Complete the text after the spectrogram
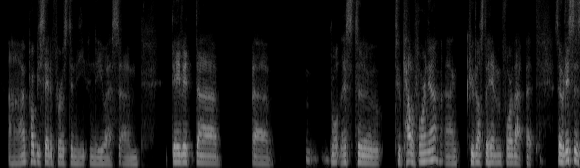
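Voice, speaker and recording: A man talks with an English accent and a dark, mellow tone. His pitch is medium, with ordinary pitch variation. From England. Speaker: engineering firm executive. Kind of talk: webinar presentation. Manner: fast; halting.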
